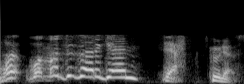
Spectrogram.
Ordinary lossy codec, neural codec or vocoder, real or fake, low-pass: AAC, 16 kbps; vocoder, 44.1 kHz, 128 mel bands, Pupu-Vocoder; fake; 7.2 kHz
